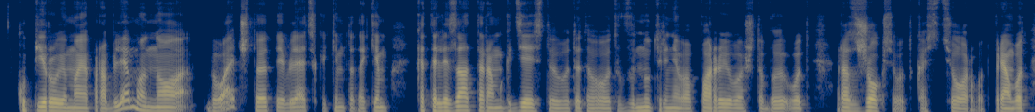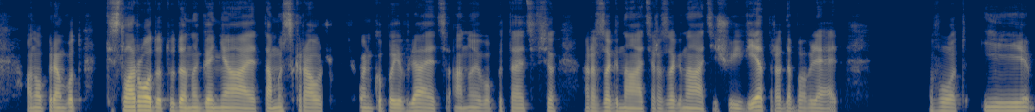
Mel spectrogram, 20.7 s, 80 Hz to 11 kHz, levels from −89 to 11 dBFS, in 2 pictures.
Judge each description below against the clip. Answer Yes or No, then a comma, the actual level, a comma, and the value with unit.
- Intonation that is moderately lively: No, narrow, 1.8 semitones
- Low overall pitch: Yes, low, 110 Hz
